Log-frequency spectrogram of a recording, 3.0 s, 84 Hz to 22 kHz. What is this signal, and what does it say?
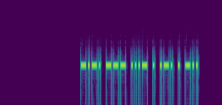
Morse code, heard as a keyed tone, about 50 wpm, 700 Hz. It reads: COVERED
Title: ED Suffix - Top 100 Words with Base Words 50wpm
